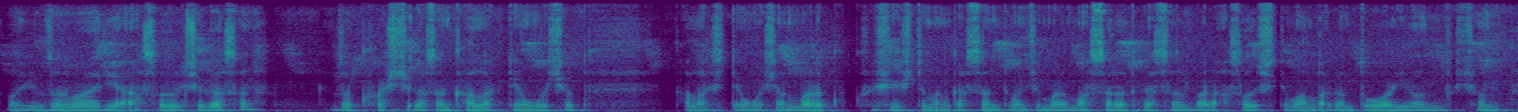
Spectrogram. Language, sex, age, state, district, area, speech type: Kashmiri, male, 18-30, Jammu and Kashmir, Shopian, rural, spontaneous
